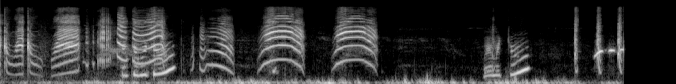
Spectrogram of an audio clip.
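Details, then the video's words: A talking rose-ringed (ringneck) parakeet runs together several high, nasal, human-like phrases, "mian mithu churi khani", then ends with a few sharp, clipped whistles. "talking Ringneck parrot beautiful sounds and calling mian mithu churi khani ah"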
